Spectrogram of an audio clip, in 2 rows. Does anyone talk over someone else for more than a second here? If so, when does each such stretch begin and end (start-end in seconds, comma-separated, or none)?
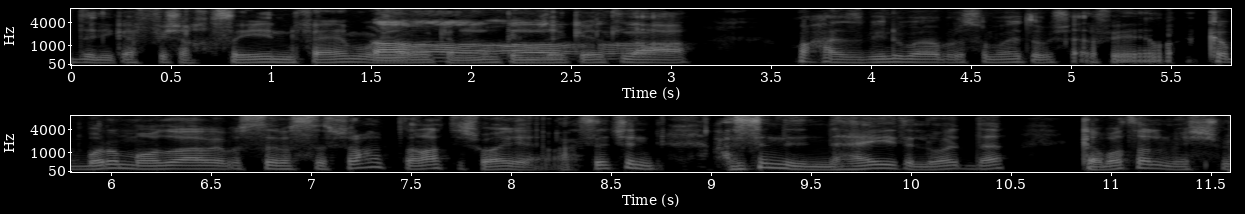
1.5-3.1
